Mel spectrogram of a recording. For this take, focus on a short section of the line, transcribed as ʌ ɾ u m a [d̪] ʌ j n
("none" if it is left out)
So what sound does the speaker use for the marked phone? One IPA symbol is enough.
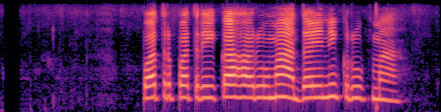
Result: d̪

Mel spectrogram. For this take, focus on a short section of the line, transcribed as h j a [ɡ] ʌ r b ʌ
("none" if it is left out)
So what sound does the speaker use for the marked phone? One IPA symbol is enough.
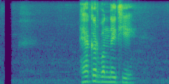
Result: k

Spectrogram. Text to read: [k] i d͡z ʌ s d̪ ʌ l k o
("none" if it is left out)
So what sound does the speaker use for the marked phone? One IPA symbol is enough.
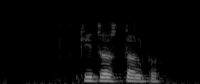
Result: k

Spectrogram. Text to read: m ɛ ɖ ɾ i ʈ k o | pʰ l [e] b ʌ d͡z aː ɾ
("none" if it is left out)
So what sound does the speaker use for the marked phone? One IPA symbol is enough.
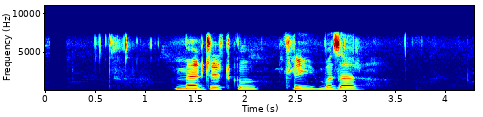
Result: i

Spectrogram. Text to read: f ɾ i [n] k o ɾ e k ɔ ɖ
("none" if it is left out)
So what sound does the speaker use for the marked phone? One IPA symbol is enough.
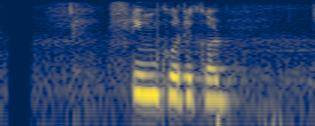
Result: m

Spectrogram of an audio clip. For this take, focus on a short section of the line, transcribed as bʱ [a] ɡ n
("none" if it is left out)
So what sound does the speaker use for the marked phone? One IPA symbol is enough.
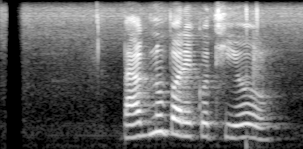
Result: a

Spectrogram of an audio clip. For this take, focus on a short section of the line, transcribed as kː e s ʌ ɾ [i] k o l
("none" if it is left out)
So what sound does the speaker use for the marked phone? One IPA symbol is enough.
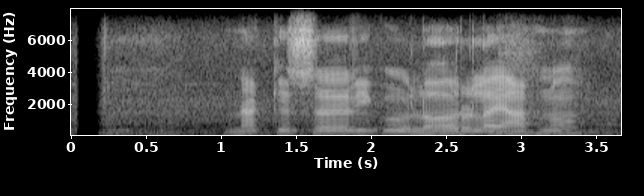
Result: i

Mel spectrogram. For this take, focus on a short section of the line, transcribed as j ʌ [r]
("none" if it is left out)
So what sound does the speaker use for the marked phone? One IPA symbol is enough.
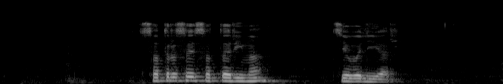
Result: r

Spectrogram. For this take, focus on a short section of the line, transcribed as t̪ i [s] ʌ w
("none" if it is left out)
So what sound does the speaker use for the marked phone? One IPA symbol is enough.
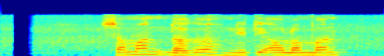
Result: none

